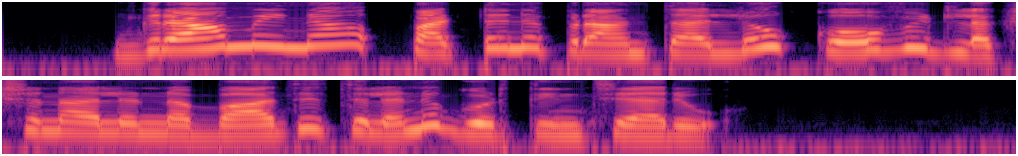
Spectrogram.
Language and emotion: Telugu, neutral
